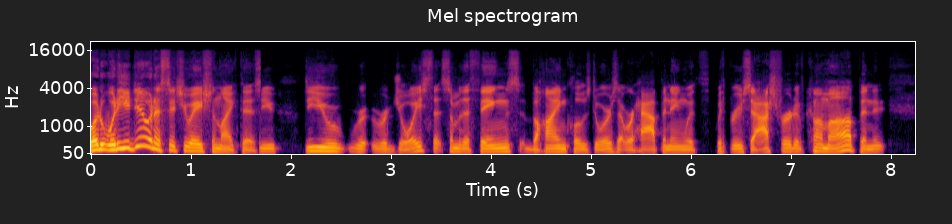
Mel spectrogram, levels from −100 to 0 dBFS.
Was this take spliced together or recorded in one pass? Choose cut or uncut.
cut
